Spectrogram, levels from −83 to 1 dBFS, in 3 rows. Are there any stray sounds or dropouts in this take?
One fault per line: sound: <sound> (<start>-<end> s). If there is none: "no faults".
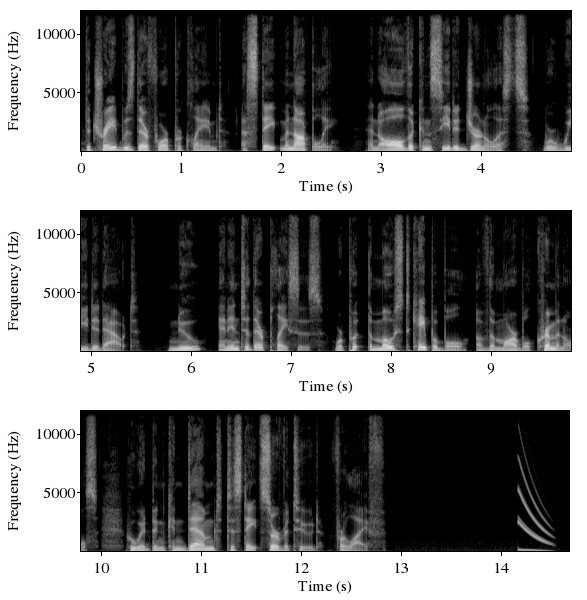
sound: chirp (14.2-14.6 s)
